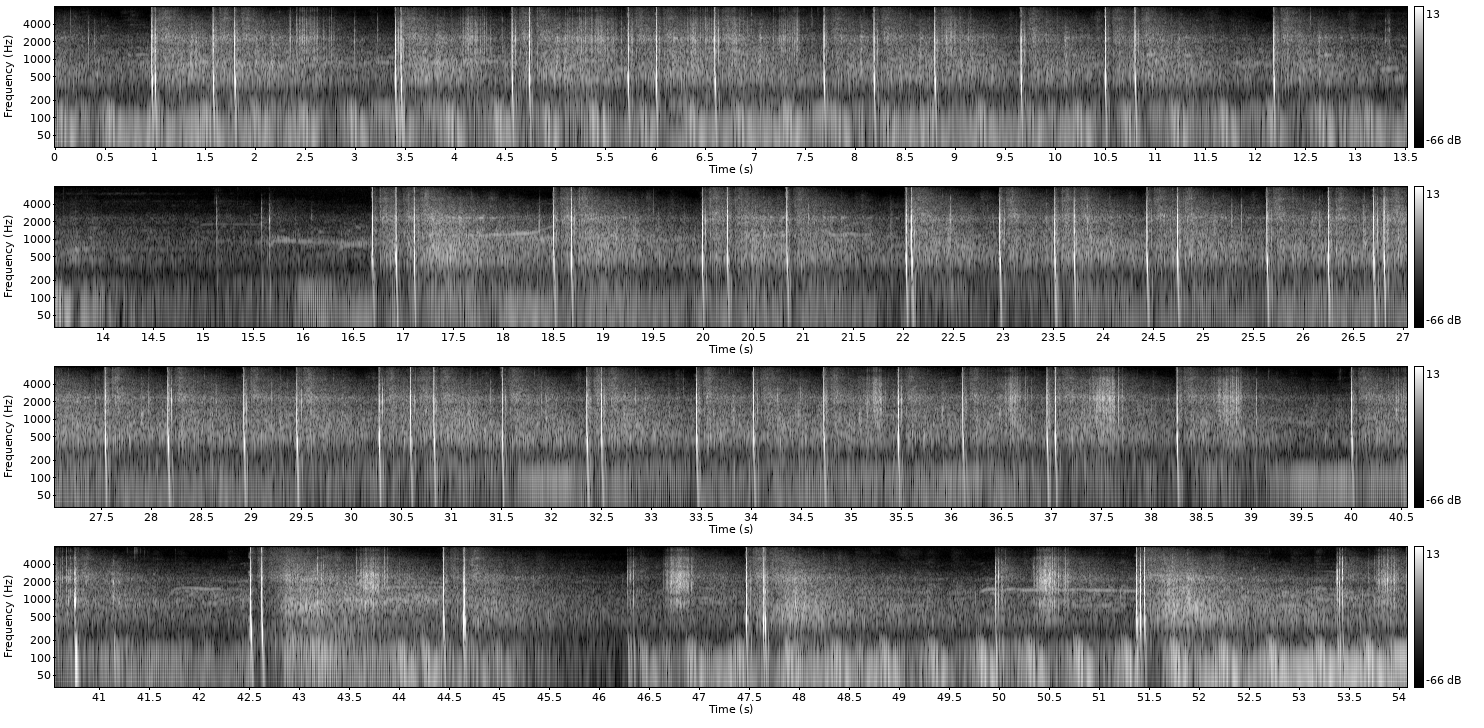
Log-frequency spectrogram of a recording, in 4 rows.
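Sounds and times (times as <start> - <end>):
fireworks bangs: 0.0 - 14.1, 15.1 - 54.0.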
